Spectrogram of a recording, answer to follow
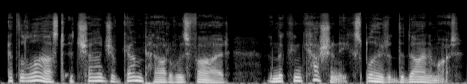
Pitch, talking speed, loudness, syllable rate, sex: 130 Hz, 195 wpm, -16 LUFS, 6.6 syllables/s, male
